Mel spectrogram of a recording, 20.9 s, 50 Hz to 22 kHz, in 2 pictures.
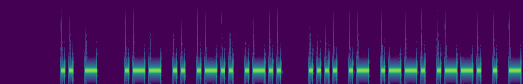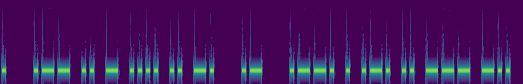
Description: Morse code, heard as a keyed tone, about 15 wpm, 700 Hz. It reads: IT WILL HAPPEN WITHIN A PERIOD
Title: Sentences from Top 1000 Words - Review Part 5 - 15wpm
